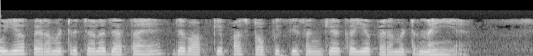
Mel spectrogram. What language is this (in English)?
Hindi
